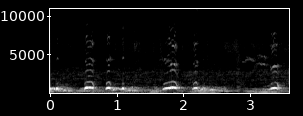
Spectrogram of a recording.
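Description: A pair of pigeons, a pure cock among them, coo in repeated short rolling calls, close and clear, with brief pauses between bursts.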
